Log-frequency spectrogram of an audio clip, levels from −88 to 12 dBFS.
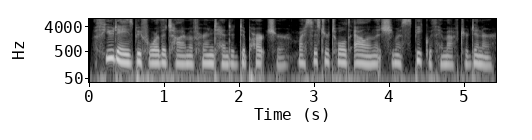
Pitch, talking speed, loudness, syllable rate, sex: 180 Hz, 245 wpm, -21 LUFS, 6.4 syllables/s, female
